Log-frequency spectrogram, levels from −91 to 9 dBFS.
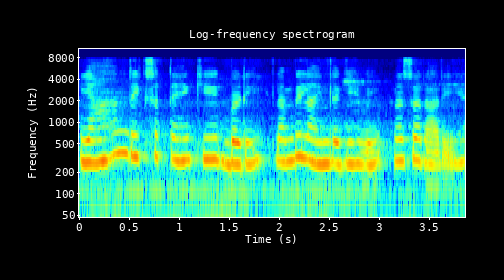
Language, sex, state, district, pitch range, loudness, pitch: Hindi, female, Uttar Pradesh, Varanasi, 270-305 Hz, -25 LUFS, 290 Hz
